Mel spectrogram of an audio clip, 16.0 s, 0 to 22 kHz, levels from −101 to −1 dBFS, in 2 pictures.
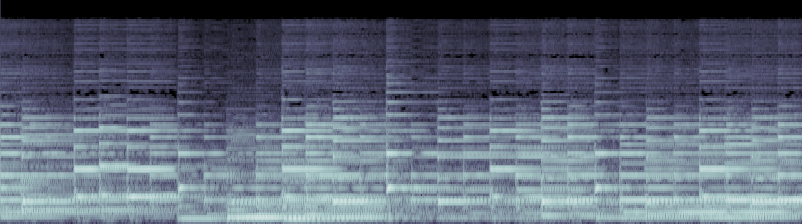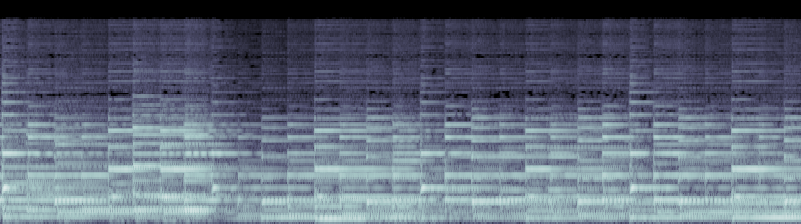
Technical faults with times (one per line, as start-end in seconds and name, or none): none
